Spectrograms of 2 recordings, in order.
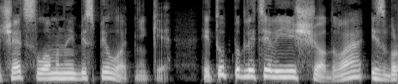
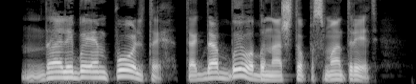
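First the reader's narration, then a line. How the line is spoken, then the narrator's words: Less angry grumble. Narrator (Russian): проворчал Урбан уже не так сердито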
